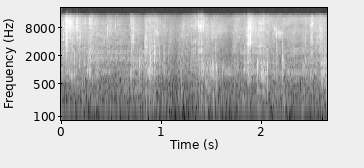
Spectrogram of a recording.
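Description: Footsteps walk up towards Bøstrup Gård, a faint, steady run of many crunching steps in an even rhythm.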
